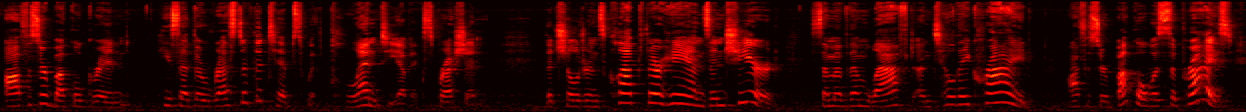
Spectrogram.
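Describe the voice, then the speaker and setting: Woman, fairly high voice, animated storybook read-aloud, emphatic phrasing, clear background noise. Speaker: teacher reading a picture book aloud.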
